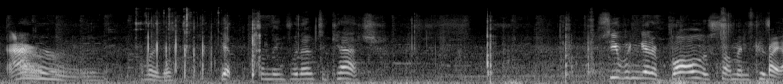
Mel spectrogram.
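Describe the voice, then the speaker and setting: A woman vlogging casually, excitable and profane, often repeating her phrases. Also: high-pitched, poor audio. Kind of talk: casual handheld vlog. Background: music playing.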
